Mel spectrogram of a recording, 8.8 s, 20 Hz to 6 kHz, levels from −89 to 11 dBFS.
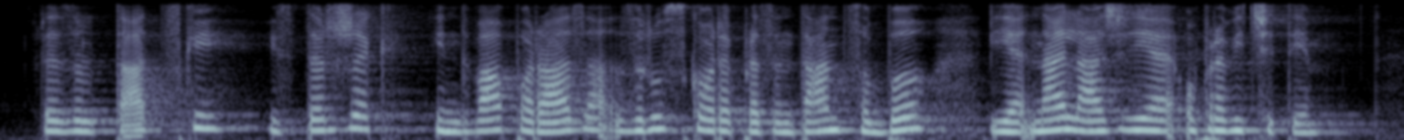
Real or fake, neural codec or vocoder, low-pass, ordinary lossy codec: real; none; 5.4 kHz; none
